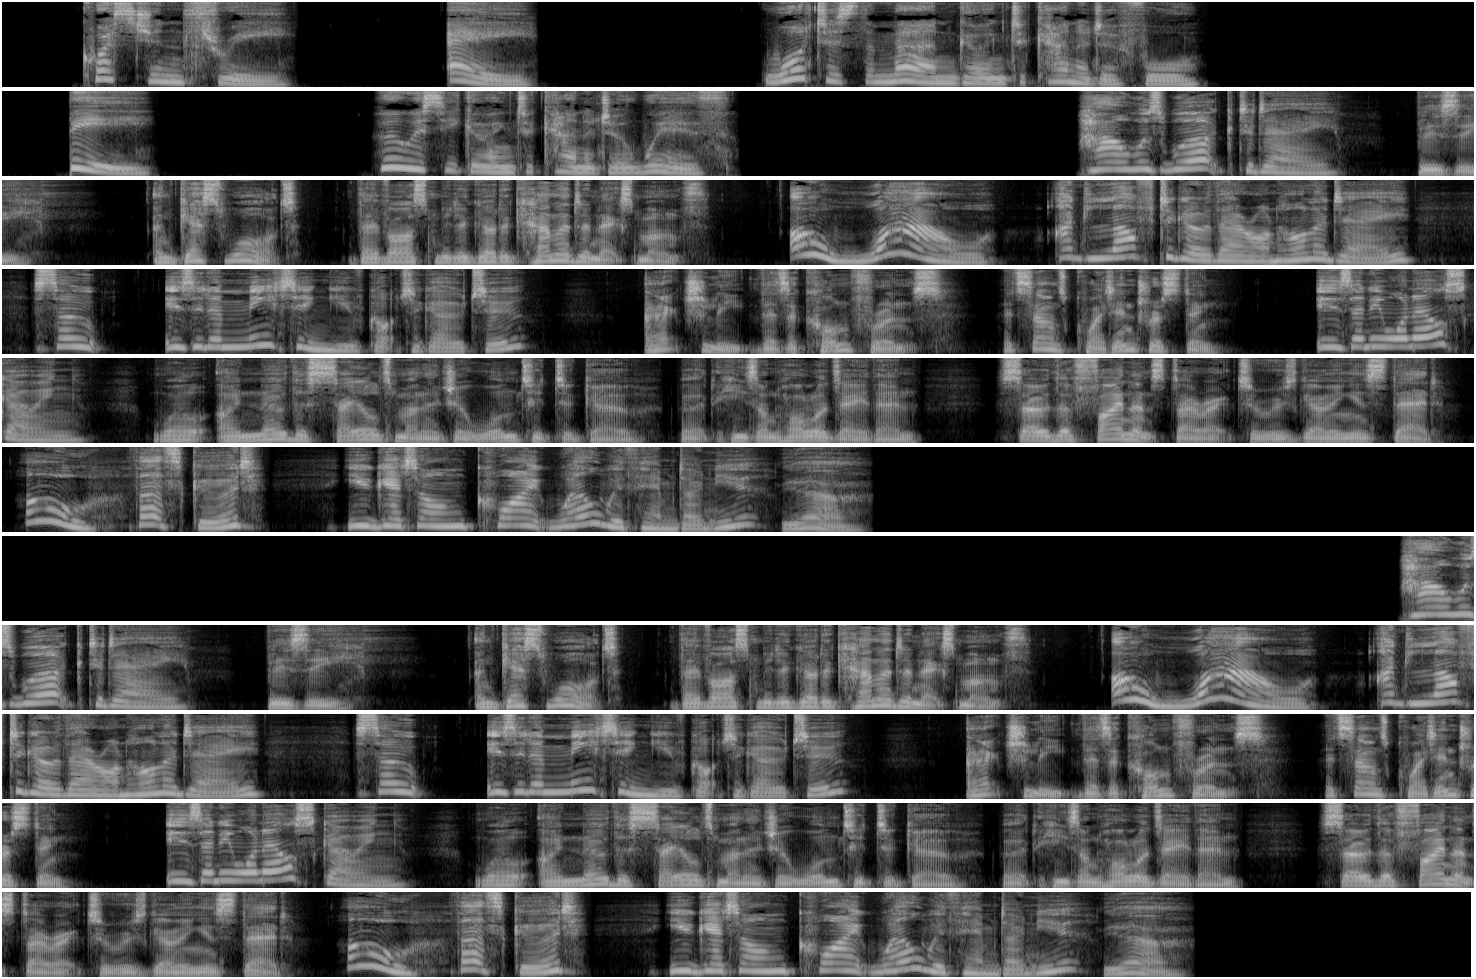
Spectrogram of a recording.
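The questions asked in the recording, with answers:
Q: What is the man going to Canada for?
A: a conference

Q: Who is he going to Canada with?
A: the finance director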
